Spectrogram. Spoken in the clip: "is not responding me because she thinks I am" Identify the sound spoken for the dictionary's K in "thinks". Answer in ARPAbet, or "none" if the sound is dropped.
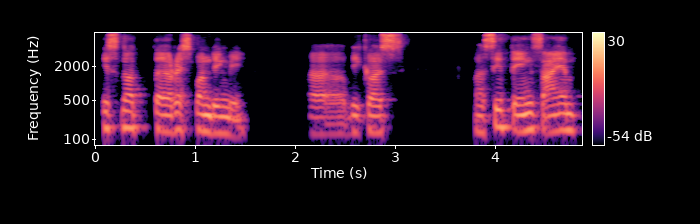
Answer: none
